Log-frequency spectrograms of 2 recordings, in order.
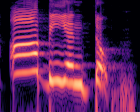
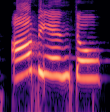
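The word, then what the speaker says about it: à bientôt: आबियंतो, अब यहां पर आबियंतो लिखा है, यहां पर फिर से ये जो है ना अपनी कॉन्वर्सेशन को एंड कर रहे हैं।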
